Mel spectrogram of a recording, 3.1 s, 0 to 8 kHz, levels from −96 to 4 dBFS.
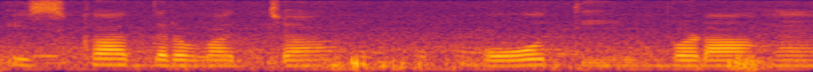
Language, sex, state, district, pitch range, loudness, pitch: Hindi, female, Haryana, Charkhi Dadri, 185-200 Hz, -18 LUFS, 185 Hz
